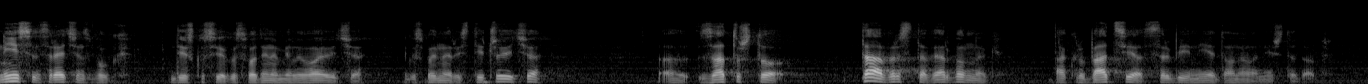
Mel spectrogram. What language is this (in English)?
Serbian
